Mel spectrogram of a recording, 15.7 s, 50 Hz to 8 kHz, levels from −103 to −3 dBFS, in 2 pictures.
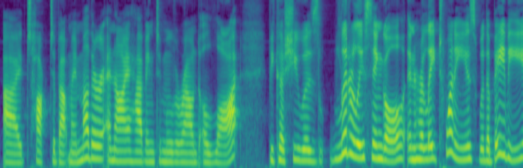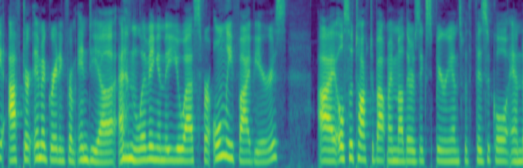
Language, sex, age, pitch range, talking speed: English, female, 20-39, 170-220 Hz, 185 wpm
